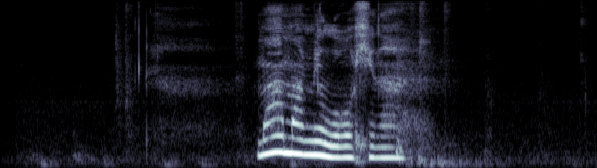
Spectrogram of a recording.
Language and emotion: Russian, sad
